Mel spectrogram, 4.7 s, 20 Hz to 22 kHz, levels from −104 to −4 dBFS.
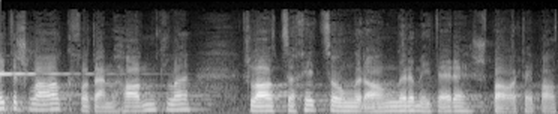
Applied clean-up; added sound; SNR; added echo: none; Piano; 16 dB; none.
